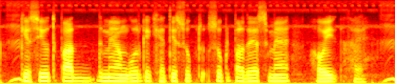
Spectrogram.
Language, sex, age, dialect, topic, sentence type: Magahi, male, 18-24, Central/Standard, banking, statement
